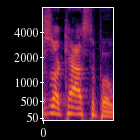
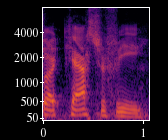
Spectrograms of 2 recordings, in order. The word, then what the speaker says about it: Sarcastrophe: Sarcastrophe. Sarcastrophe. Fee. Yeah, oh, fee. Yeah, you're Yeah. right. I'm reading it wrong.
